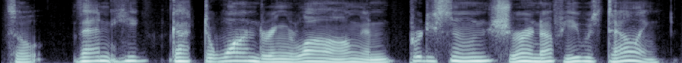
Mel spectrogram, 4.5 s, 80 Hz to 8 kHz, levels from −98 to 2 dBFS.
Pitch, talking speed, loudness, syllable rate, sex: 165 Hz, 200 wpm, -17 LUFS, 5.2 syllables/s, male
